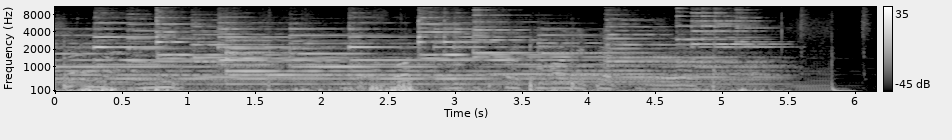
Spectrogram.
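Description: Carillon of Prague's Loreta tower ringing, many tuned bells striking one after another and ringing together in a melody. Wind rumbles on the microphone underneath. The ringing cuts off abruptly about five and a half seconds in.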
